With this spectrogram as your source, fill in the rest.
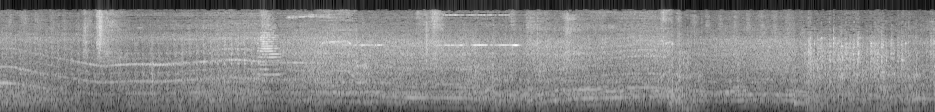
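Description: A garbage truck engine idles loudly close by.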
